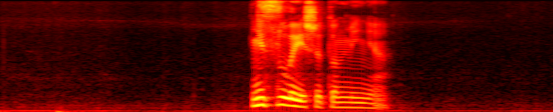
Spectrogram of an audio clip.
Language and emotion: Russian, angry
